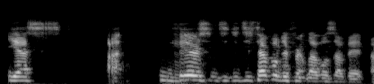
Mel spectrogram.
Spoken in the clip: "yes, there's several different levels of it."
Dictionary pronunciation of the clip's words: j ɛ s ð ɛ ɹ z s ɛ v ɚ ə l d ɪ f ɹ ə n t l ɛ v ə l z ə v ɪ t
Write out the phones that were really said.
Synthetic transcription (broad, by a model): j ɛ s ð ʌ ɹ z s ɛ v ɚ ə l d ɪ f ɹ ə n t l ɛ v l z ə b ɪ t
